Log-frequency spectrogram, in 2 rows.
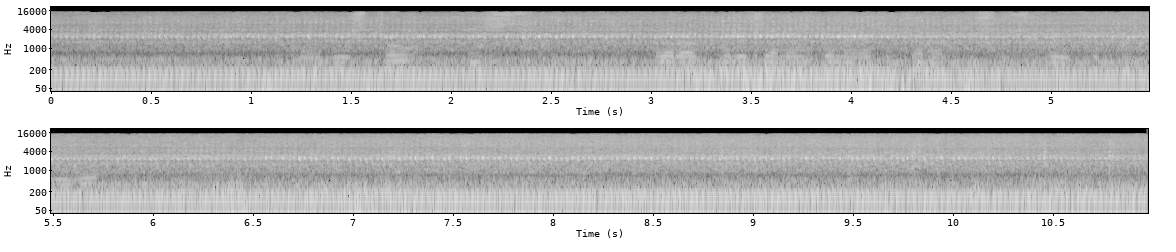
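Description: New Holland 4710 Excel 4WD tractor's three-cylinder diesel engine running steadily under load, pulling a rotary tiller through flooded paddy mud.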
